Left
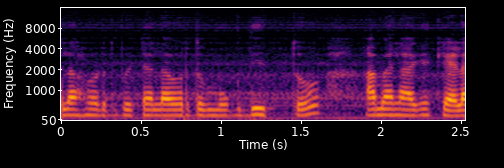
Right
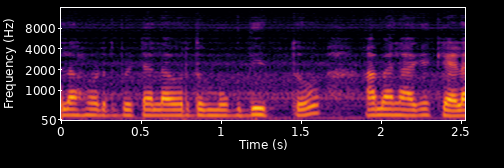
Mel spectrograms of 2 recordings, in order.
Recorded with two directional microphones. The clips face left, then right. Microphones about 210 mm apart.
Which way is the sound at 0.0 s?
20° right (ahead or behind).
